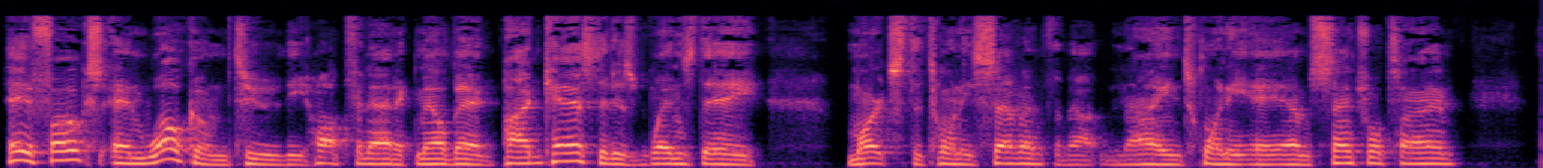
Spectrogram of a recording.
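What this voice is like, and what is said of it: Sick, under-the-weather voice. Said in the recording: “As you can probably tell from my voice, I'm a little under the weather”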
